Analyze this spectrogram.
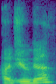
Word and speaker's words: ajuga: answers are oh someone has uh put in ajuga is that how you pronounce it yes yes okay good guess that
